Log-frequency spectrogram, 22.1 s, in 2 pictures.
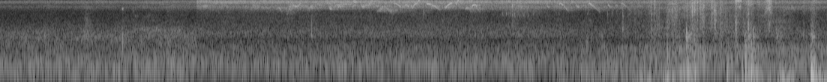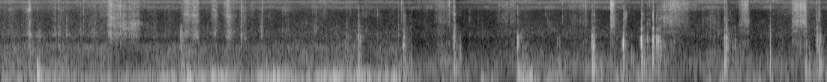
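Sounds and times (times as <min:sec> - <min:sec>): insect chorus: 0:00.0 - 0:22.0
knocks and clatter: 0:07.8 - 0:12.5, 0:15.6 - 0:22.0.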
